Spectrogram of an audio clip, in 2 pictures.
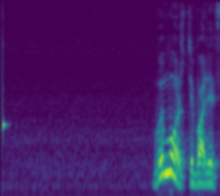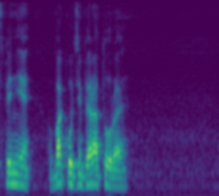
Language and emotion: Russian, neutral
